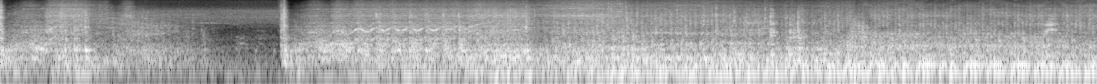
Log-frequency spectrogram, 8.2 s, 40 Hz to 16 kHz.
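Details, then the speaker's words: 1955 GMC 350 grain truck, fuel poured in by hand while the starter is jumped with a screwdriver: an uneven chug about three beats a second, briefly catching then dying. Fuel starvation: it is not fed fast enough, and then it floods. "having a hard time feeding her gasoline guys let's try it again all right damn it i drowned it is what i did"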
